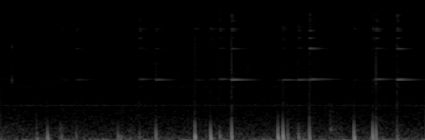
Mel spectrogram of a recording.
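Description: A medium-sized, round cut-crystal glass bowl, hollow and empty, is held in one hand and tapped with fingernails. Eleven soft, irregularly spaced taps sound, each with a dull low knock and a faint, brief high glassy ring.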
